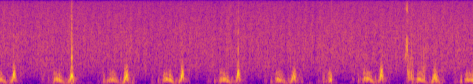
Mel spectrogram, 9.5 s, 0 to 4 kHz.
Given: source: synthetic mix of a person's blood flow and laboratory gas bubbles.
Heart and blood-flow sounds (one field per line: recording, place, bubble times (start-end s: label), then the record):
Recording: Doppler ultrasound of blood flow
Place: precordium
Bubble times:
8.09-8.31 s: bubbles
8.42-8.53 s: bubbles
From the record:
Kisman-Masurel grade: 212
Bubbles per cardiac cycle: several, 3 to 8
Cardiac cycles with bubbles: 1 to 10%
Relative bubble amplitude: moderate (0.250 to 0.450)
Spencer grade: 1 (occasional bubble signal discernible with the cardiac motion signal, with majority of cardiac periods free of bubbles)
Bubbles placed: anywhere in the cardiac cycle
